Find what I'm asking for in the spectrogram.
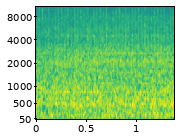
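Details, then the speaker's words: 2020 Ford Explorer Police Interceptor, 3.3 L engine, 76,738 miles, collision damage: steady, even idle with a light hum and no ticks or knocks; engine running smoothly, though it overheated after 20–30 minutes of running. "Engine sounds good. It overheated after running for about 20 or 30 minutes."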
